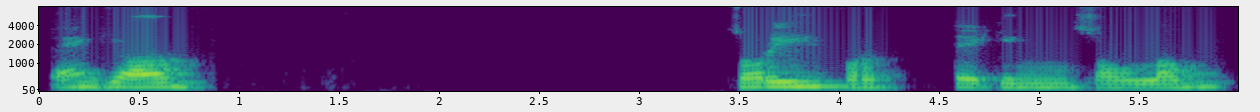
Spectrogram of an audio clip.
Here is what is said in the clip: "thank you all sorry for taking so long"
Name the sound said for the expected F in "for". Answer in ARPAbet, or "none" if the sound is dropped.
P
